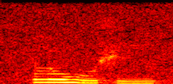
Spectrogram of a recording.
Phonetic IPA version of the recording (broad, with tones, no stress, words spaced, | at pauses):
lo˦wu˧ʃi˧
